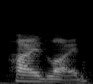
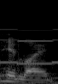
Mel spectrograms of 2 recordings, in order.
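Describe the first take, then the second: First: The first syllable has a long 'eye' vowel. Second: The first syllable has a short 'i' vowel.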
